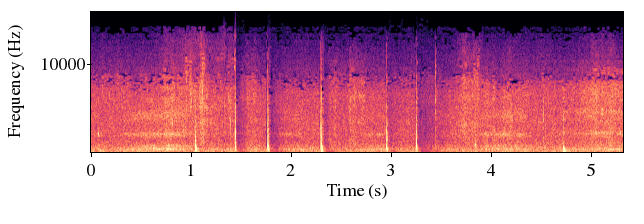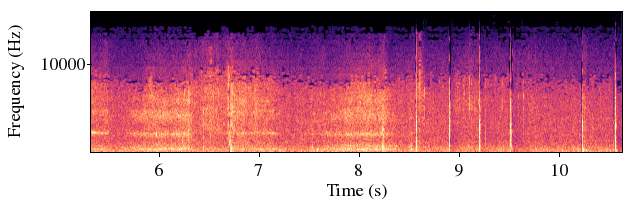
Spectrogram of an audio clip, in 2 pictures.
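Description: Sharp wooden clicks and taps sound now and then.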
